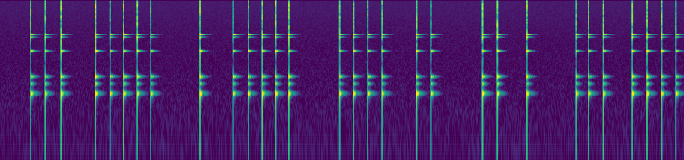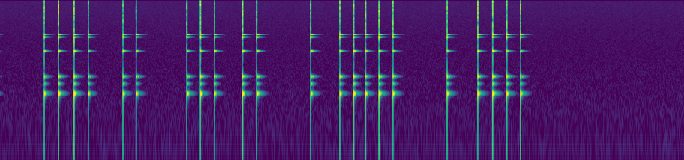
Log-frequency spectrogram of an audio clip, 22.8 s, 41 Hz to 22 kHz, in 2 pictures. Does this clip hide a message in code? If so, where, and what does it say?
Yes: tap code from 0.5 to 20.3 s, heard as taps on a metal pipe, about 4 knocks a second. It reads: PERFORMED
